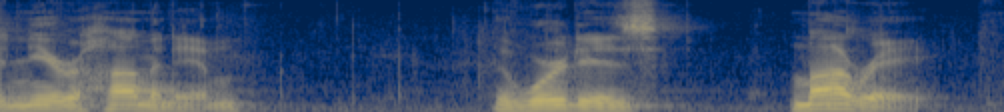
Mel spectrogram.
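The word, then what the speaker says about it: mare: perhaps the best known Mar on the moon sorry could you repeat the word Mar are there any alternate pronunciations Mari could you repeat the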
